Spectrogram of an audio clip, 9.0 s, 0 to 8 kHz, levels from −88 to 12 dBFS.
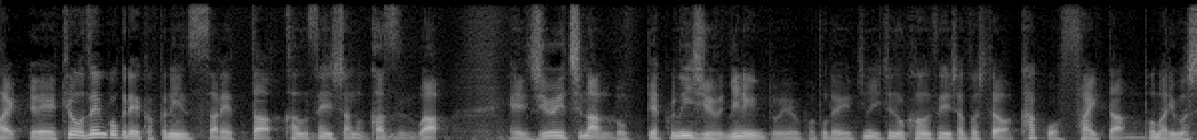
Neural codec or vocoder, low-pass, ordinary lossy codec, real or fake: codec, 16 kHz, 1 kbps, FunCodec, trained on LibriTTS, 50 frames a second; none; none; fake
